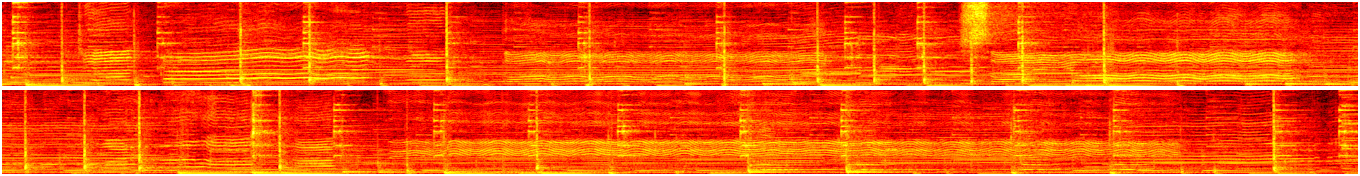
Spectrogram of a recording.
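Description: Javanese gamelan music: sustained metallophone tones under frequent hand-drum strokes, with a high melody line wavering in a strong vibrato.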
